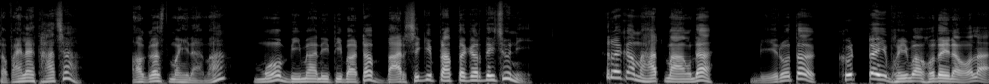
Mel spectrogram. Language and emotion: Nepali, happy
